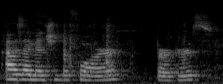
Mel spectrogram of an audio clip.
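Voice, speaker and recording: A woman vlogger chatting casually through a grocery haul, relaxed and full of fillers, sounding tired. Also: mid-range voice, normal speed. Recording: echoey room with noise.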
